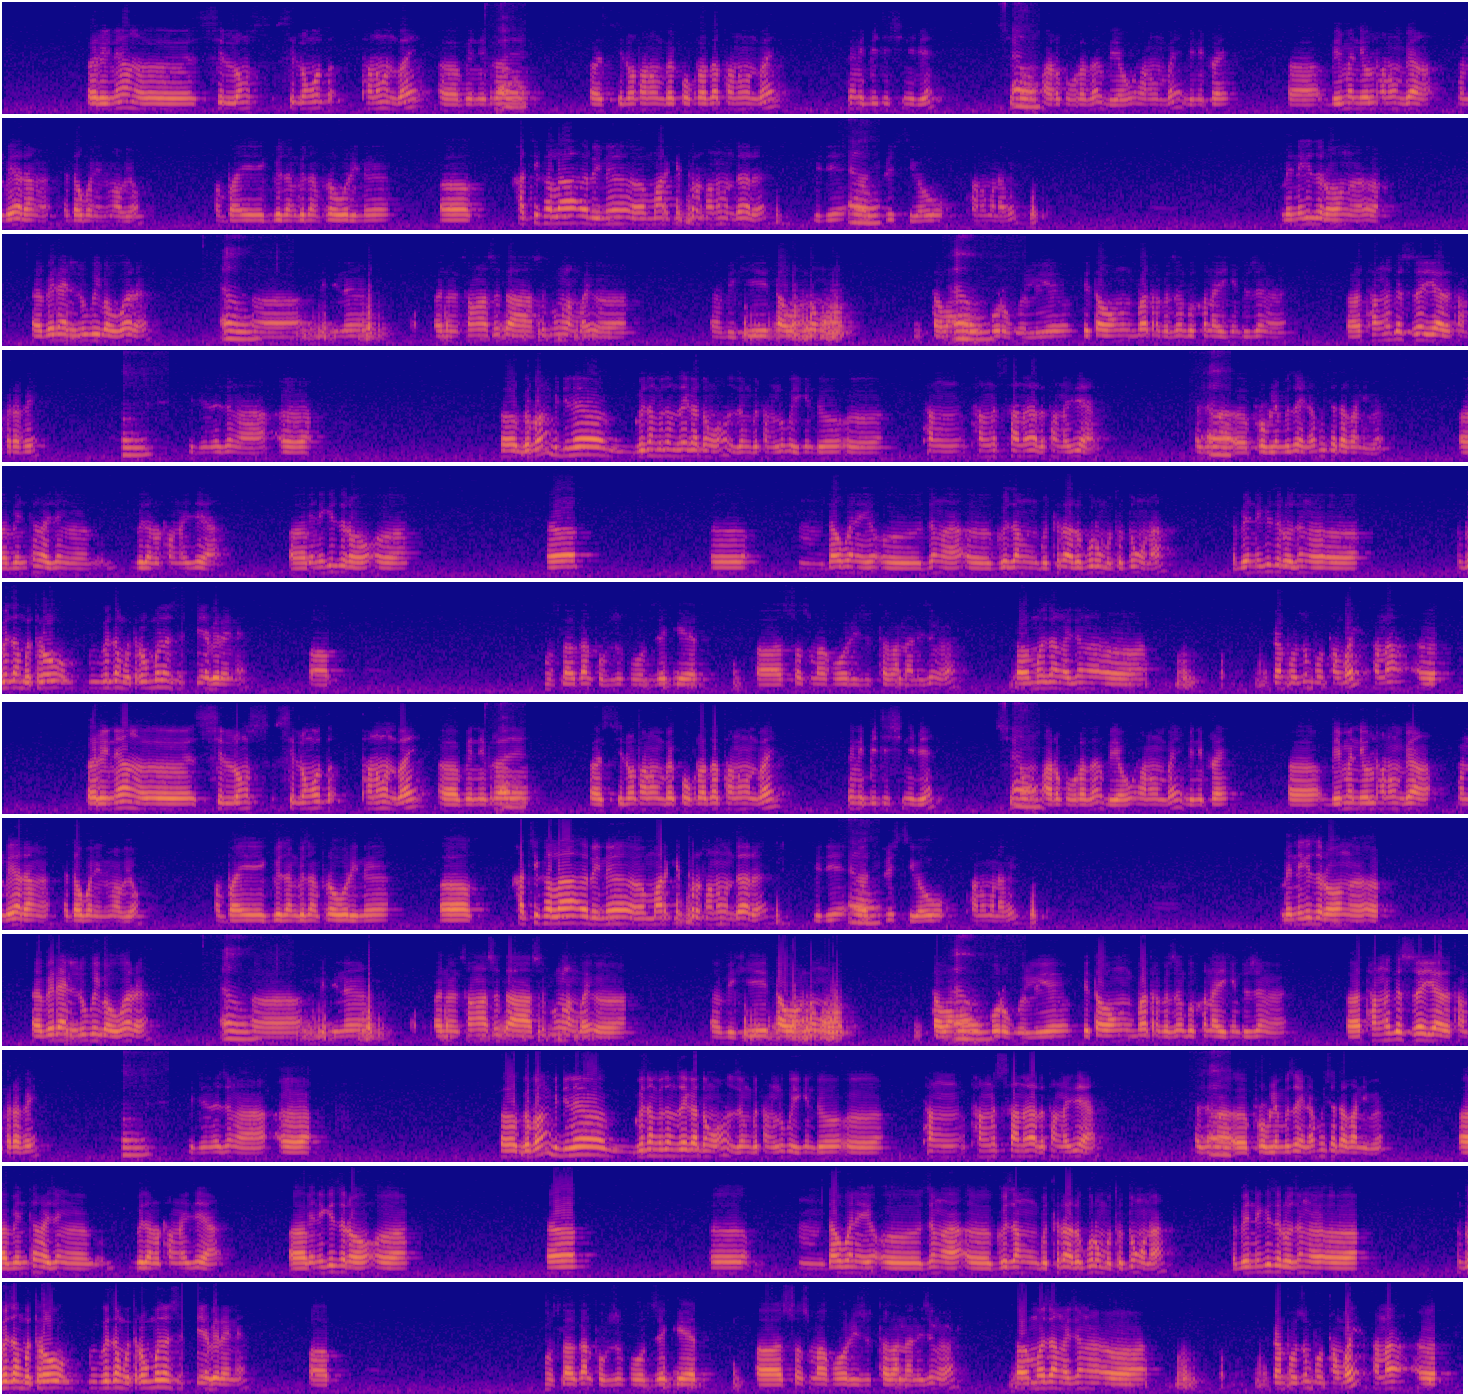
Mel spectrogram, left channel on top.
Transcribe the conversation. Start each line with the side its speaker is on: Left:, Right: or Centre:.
Right: ओरैनो आङो सिलं सिलङाव थांनो मोनबाय ओ बेनिफ्राय
Centre: औ
Right: ओ शिलंआव थांनो मोनबाय क'क्राझार थांनो मोनबाय जोंनि बि टि सि निनो सिलं
Centre: औ
Right: आरो क'क्राझार। बेयाव थांनो मोनबाय बेनिफ्राय ओ बे मोननैयावल' थांनो मोनबाय आं मोनबाय आरो आङो दावबायनायनि माबायाव। ओमफ्राय गोजान गोजानफ्राव ओरैनो ओ खाथि खाला ओरैनो मार्केटफोराव थांनो मोनदो आरो। बिदि
Centre: औ
Right: डिस्ट्रिकआव थांनो मोनाखै। बेनि गेजेराव आङो ओ बेरायनो लुबैबावो आरो।
Centre: औ
Right: ओ बिदिनो नोंथाङासो दासो बुंलांबाय ओ बिखि टावां दङ। टावाङाव
Centre: औ
Right: बर गोग्लैयो। बे टावां बाथ्राखौ जोंबो खोनायो खिन्थु जोङो थांनो गोसो जायो आरो थांफेराखै।
Centre: औ
Right: बिदिनो जोंहा ओ ओ गोबां बिदिनो गोजान गोजान जायगा दङ जोंबो थांनो लुबैयो खिन्थु ओ थां थांनो सानो आरो थांनाय जाया। जोंहा
Centre: औ
Right: ओ प्रब्लेमबो जायोना फैसा थाखानिबो बेनि थाखाय जोङो गोजानाव थांनाय जाया ओ बेनि गेजेराव ओ ओ ओ उम दावबायनायाव ओ जोङो ओ गोजां बोथोर आरो गरम बोथोर दङना? दा बेनि गेजेराव जोङो ओ गोजां बोथोराव गोजां बोथोराव मोजांसिन जायो बेरायनो। अ। गस्ला गानफब जोमफब जेकेट ससमा घरि जुथा गाननानै जोङो मोजाङै जोङो ओ गानफब जोमफब थांबाय थांना ओ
